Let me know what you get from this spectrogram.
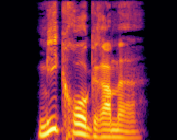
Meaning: nominative/accusative/genitive plural of Mikrogramm
- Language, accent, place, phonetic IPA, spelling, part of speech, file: German, Germany, Berlin, [ˈmiːkʁoˌɡʁamə], Mikrogramme, noun, De-Mikrogramme.ogg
